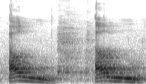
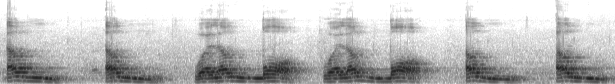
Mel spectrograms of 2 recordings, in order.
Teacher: تغلق فاذا اغلقت الصوت صار محصورا هنا خلف اللسان ويضغط فاذا تحت تاثير الهواء الضاغط يندفع اللسان الى الامام مليمترات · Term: الاستطاله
